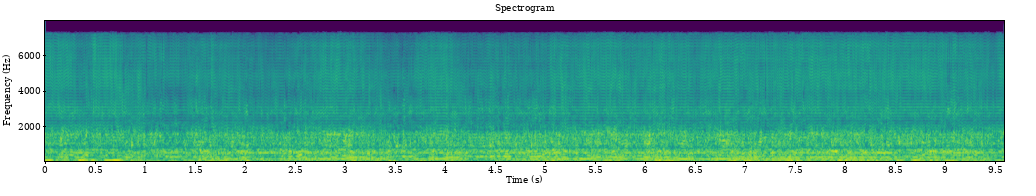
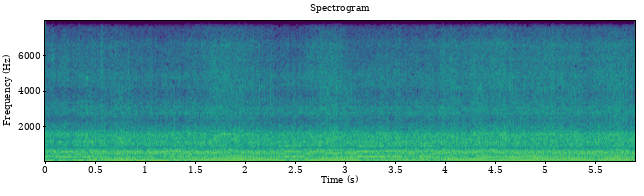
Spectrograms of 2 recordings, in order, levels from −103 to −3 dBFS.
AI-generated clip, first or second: first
